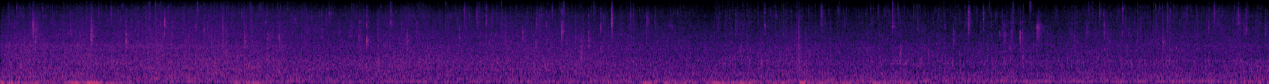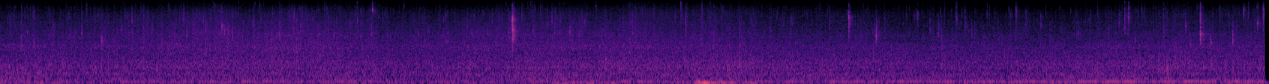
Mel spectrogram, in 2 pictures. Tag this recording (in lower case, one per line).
rain
water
